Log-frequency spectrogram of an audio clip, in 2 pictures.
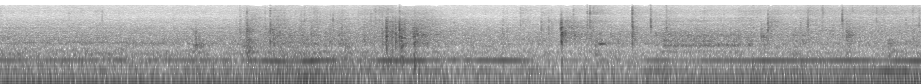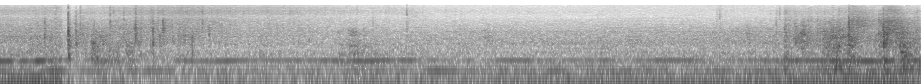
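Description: Spruce branches crackle and snap as a machine's grapple drags a tree.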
